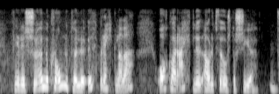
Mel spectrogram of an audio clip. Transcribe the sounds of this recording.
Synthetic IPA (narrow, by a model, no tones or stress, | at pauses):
fɪɾɪɾ̥sœːmʏkʰɾoːwnʏt̪ʰœlʏʔʏhprejhkna̰ðaɔhkvaɾʔa̰jht̪lʏða̰wɾɪt̪ʰvœːɣʏst̪ɔsjœː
